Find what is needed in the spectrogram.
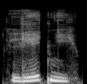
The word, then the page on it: letnii: Russian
